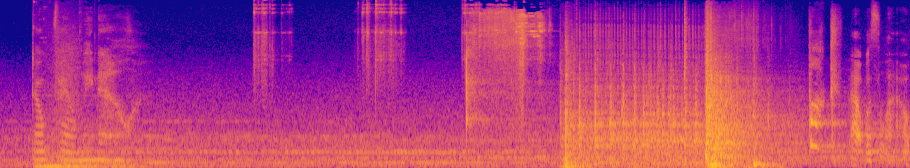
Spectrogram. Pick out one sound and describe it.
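Bolt cutters clamp onto a metal chain and snap it with a sharp clank.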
